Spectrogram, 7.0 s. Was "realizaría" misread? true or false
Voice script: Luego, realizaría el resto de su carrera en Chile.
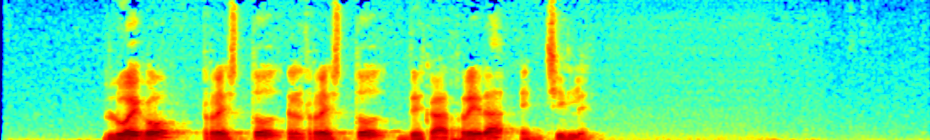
true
